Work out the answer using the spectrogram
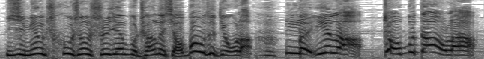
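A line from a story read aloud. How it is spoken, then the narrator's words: Mournful, near tears. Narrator (Chinese): 那名员工哭丧着脸说道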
